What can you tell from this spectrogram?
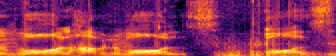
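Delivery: वॉल, वॉल्स with one rounded long vowel; odd-sounding pronunciation. Shown as a demonstration. Teacher shows what feels strange to us, वॉल as drawn "vawl". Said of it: "तो अजीब सा लगता है यार".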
